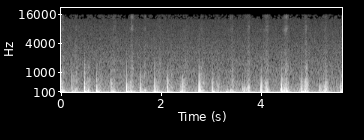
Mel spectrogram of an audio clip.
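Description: Fingertips rub and tap the metal mesh grilles and metal rims of two small pencil condenser microphones. This produces a rapid, uneven series of soft, muffled low thumps with almost no brightness. Each touch dies away almost instantly.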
